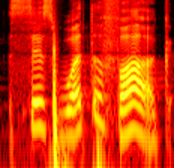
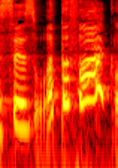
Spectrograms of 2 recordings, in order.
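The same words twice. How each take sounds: First: Slow, drawn-out retold disbelief at normal pitch. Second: High-pitched disbelief. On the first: Reacting to sister's text, drawn-out disbelief. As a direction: stretch it out, half speed, incredulous. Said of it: "And I was like". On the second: Retold or imitated. Acting out reaction to sister's text, high-pitched disbelief. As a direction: pitch leaps way up in playful incredulity. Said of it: "it was like a".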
